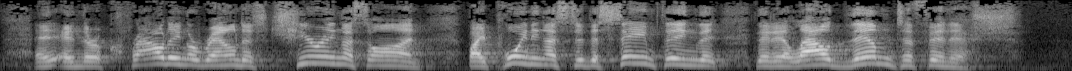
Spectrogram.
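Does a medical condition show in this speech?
No.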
